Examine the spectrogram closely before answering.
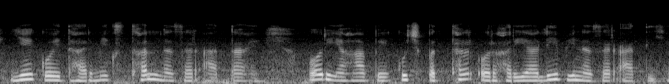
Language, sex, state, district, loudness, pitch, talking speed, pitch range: Hindi, female, Gujarat, Valsad, -16 LUFS, 180 Hz, 160 wpm, 170-215 Hz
